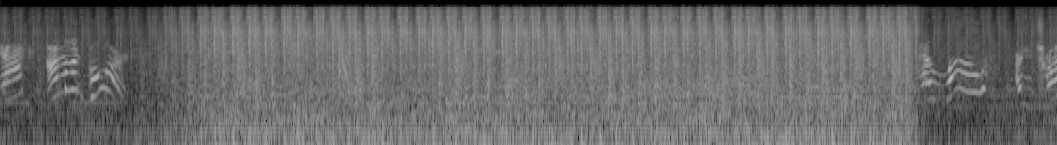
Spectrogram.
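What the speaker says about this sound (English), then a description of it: "Stop shooting, Jack!" Sustained rapid gunfire in the game Jak and Daxter blazes for several seconds as a continuous loud barrage, with brief character speech before and after it.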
